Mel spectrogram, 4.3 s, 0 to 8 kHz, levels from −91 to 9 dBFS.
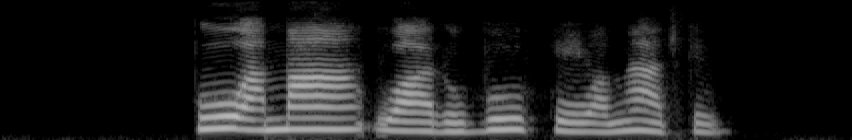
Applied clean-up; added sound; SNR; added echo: neural mask model DeepFilterNet 3.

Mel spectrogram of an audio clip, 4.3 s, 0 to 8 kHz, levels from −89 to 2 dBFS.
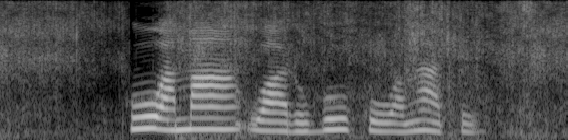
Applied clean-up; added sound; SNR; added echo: none; Tearing; 14 dB; none.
